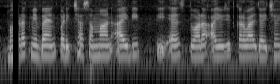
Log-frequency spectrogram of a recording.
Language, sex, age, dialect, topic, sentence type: Magahi, female, 25-30, Western, banking, statement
